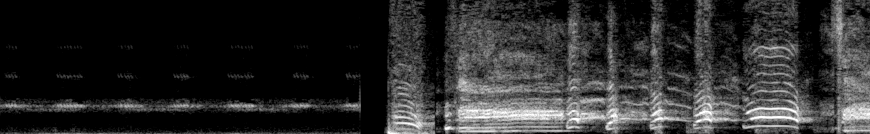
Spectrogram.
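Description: A faint cricket-chirping sound effect, a steady high chirp, cut off abruptly after about two and a half seconds. About three seconds in, loud high-pitched laughter begins.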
